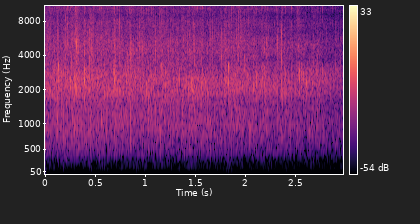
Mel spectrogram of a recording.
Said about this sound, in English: If you're a regular part of the Bridge, would you join me? Let's put our hands together this morning and welcome all of our guests today.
